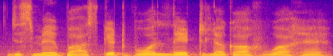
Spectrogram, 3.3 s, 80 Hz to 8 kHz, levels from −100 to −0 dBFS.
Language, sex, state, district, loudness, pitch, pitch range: Hindi, female, Bihar, Patna, -16 LUFS, 180 Hz, 180-185 Hz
